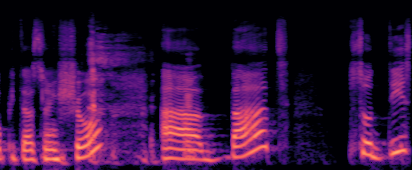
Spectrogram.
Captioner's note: chuckles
